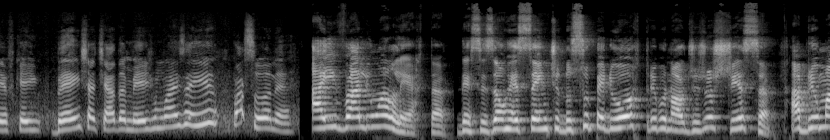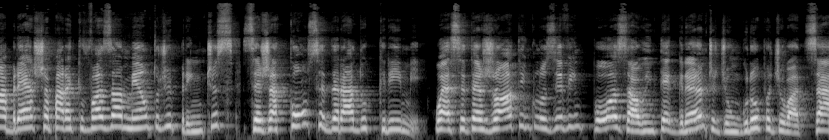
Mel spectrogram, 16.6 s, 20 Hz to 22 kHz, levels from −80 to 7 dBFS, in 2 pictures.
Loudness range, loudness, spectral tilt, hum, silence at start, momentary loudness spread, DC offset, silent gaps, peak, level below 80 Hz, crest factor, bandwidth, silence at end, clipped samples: 2 LU; -14 LUFS; -2.5 dB/octave; none; 0 s; 8 LU; under 0.1%; none; 0 dBFS; -60 dBFS; 14 dB; over 20 kHz; 0 s; under 0.1%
